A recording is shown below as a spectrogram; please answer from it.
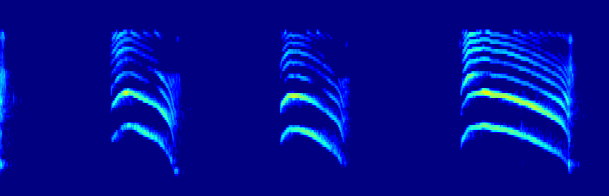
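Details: Three high kitten meows from a young cat on a chair, each arching and falling in pitch, the last one longer and louder.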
